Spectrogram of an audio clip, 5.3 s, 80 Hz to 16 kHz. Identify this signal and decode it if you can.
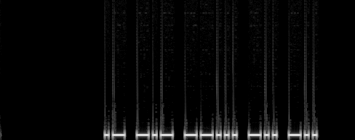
Morse code, heard as a keyed tone, about 21 wpm, 700 Hz. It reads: AK7DD
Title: Speed Racing - USA 2x2 Call Signs 17wpm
